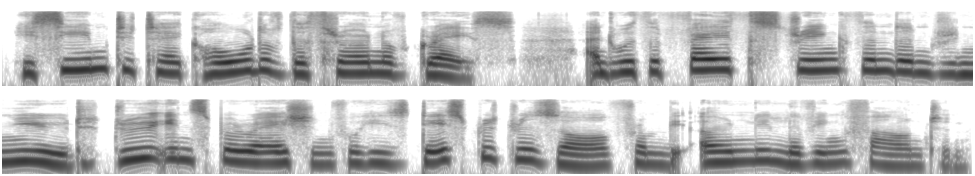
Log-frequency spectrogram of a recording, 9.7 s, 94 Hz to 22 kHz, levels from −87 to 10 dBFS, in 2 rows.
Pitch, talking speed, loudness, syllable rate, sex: 215 Hz, 175 wpm, -18 LUFS, 5.0 syllables/s, female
